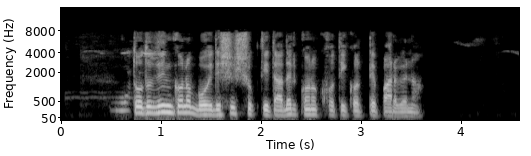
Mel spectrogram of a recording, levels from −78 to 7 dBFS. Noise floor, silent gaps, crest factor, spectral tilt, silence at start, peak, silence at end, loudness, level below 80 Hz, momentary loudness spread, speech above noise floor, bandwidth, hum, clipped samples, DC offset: -54 dBFS; none; 16 dB; -4 dB/octave; 0.55 s; 0 dBFS; 1 s; -15 LUFS; -52 dBFS; 10 LU; 39 dB; 8.2 kHz; none; under 0.1%; under 0.1%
